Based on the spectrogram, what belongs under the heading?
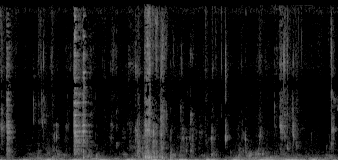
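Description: Chewing close to the microphone, a steady dull rhythm of about two chews a second, with scattered light clinks of plates and spoons.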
